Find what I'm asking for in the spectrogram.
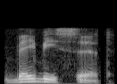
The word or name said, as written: baby-sit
